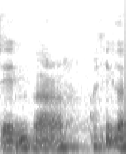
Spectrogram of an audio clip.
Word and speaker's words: Edinburgh: mocker Edinburough ly and for you Americans it's pronounced Edinburgh I think I said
